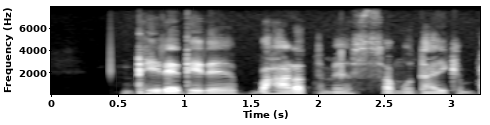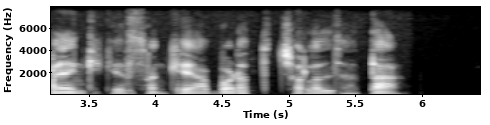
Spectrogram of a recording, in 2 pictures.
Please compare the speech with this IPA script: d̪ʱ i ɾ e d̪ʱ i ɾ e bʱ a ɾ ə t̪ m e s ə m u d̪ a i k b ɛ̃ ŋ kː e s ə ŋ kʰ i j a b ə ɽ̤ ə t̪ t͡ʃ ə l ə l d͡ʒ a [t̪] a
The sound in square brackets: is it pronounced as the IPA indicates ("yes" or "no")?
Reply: yes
